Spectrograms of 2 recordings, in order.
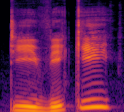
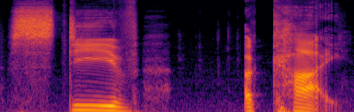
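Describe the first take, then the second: First: It is said as one run-together word. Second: It is said as two separate words. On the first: The speaker calls it right. "but it's actually Steviki" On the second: The speaker calls it wrong. "I thought it was Steve Akai, like that"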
